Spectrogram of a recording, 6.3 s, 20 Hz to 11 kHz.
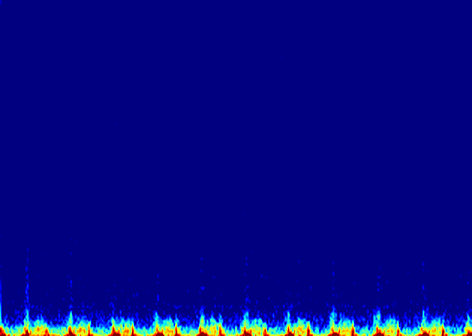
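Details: Heartbeat from a person self-reporting a murmuring, palpitating weak heart: a regular muffled lub-dub about 100 per minute with a soft hum between beats, with no clear murmur standing out.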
